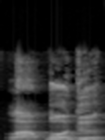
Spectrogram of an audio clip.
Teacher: dalnya mantul, ini qalqalahnya sugro, mantul kecil karena di tengah-tengah.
